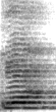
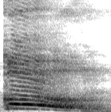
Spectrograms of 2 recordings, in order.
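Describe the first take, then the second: First: The o vowel is short. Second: The o vowel is long. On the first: The speaker calls it wrong. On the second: The speaker calls it right.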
